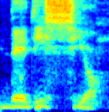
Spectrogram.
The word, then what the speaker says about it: deditio: en una relación de dedicio con Roma. ¿Dedicio? Así es, dedicio. En latín esa palabra se escribe con una T, es decir, deditio.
